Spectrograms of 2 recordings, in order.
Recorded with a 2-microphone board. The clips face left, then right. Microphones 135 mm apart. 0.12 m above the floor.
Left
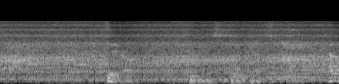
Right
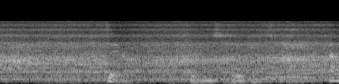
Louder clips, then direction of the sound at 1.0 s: Left 1 dB; 75° left (ahead or behind).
